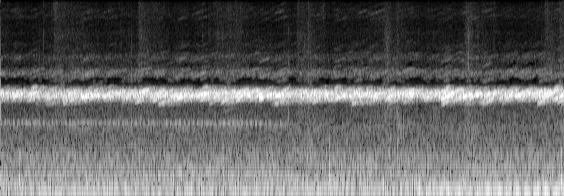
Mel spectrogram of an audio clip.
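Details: Many northern spring peepers calling together in New York, their shrill peeps blending into one sustained high ringing tone over a low background rumble.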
